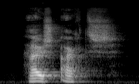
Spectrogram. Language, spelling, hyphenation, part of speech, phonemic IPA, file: Dutch, huisarts, huis‧arts, noun, /ˈhœysɑrts/, Nl-huisarts.ogg
- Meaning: general practitioner, primary care physician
